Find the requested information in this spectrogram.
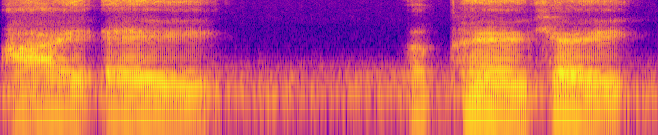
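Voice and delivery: explaining the pancake to his buddy; dazed stoner. Retold or imitated. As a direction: drag the words out slowly. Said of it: "They're like".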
